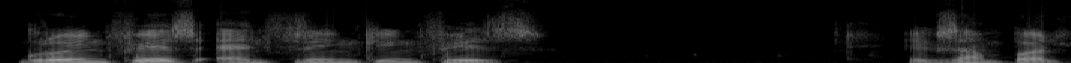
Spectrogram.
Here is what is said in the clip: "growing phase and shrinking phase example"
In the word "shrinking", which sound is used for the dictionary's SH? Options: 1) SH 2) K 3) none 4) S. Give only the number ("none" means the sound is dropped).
4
